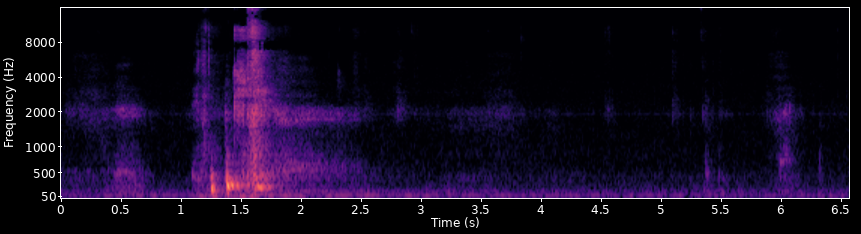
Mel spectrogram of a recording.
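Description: A single soft, partly stifled sneeze with a sharp burst of air, then quiet room noise.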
